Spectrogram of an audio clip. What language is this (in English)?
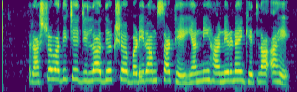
Marathi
